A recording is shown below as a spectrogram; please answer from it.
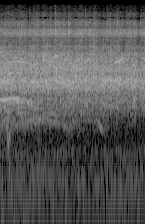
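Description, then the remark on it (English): A CBS studio audience applauds steadily, a dense, even wash of many hands clapping at once that holds at a constant, fairly loud level throughout, with no voices over it. “Okay, you applaud, but I think it is wrong for CBS to make me bleep that.”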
